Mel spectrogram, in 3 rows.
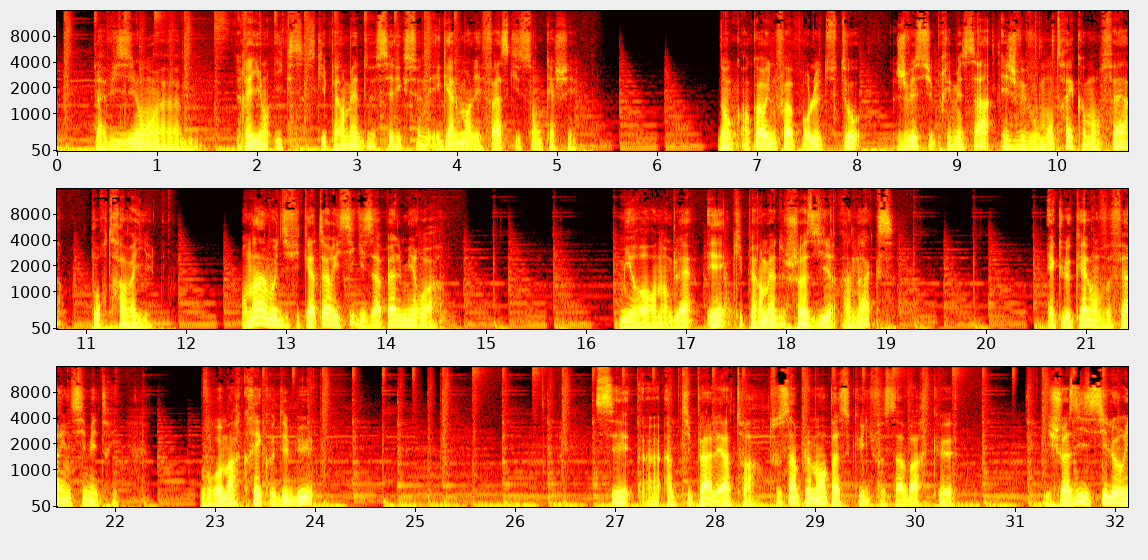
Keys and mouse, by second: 0.8 alt+middle click, 1.1 alt+middle click, 1.8 click, 2.7 Delete, 5.7 click, 6.0 Delete, 7.7 ctrl+s, 8.1 middle click, 9.2 ", 9.6 shift+middle click, 9.9 ctrl+s, 11.3 Tab, 11.7 right click, 12.8 click, 13.5-16.6 drag, 19.8 click, 20.4 click, 21.0 click, 21.4 click, 21.9 click, 22.8 click, 23.2 click, 23.8 click, 25.0 click, 26.0 click, 26.7 click, 27.1 click, 27.5 click, 28.4 shift+middle drag.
